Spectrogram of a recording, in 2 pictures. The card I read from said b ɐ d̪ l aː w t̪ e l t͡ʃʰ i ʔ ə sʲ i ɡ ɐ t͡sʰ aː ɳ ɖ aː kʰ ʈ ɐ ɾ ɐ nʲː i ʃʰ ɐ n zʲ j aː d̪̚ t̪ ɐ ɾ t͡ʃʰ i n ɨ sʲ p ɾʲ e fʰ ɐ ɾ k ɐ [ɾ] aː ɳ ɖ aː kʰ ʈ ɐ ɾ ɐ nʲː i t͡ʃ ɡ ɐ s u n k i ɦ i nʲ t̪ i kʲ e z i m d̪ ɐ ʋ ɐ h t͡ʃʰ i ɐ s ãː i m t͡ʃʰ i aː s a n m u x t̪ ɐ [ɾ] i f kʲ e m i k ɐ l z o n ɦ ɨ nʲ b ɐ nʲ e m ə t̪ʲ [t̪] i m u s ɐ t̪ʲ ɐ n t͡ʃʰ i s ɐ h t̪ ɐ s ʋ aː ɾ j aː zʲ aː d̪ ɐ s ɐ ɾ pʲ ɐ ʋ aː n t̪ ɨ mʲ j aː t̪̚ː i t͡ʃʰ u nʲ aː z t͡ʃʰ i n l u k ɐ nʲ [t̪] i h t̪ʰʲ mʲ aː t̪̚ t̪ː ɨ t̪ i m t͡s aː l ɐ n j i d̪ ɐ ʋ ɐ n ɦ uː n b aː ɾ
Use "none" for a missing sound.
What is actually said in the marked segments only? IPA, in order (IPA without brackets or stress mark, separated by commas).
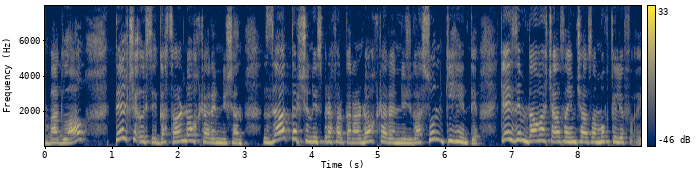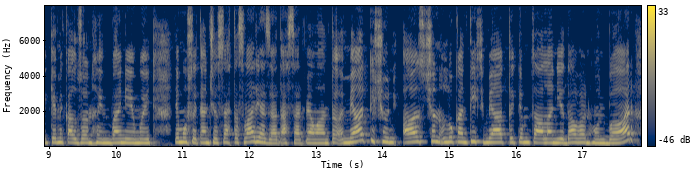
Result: ɾ, l, t̪, t̪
